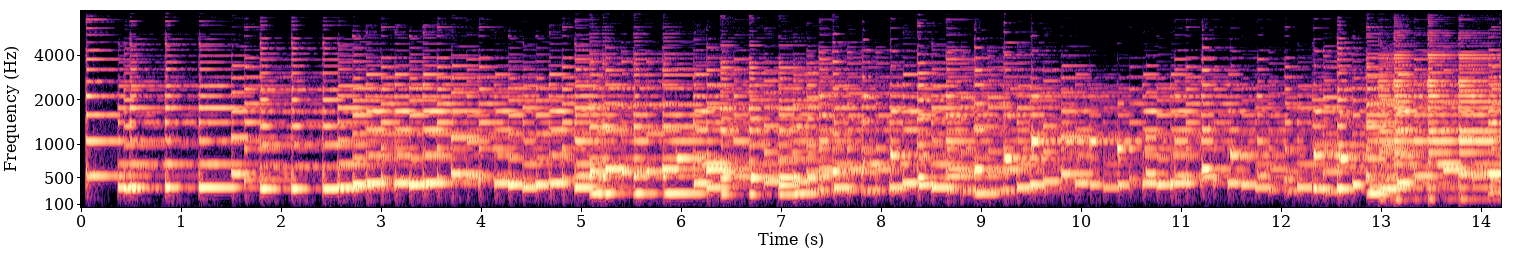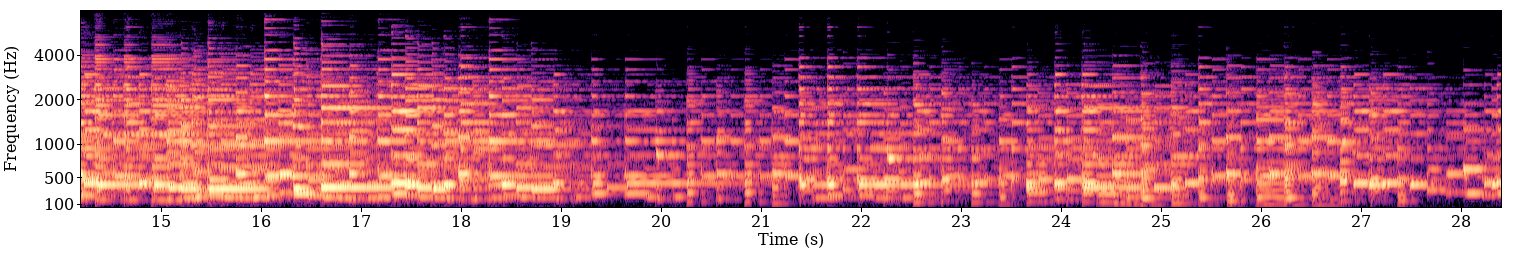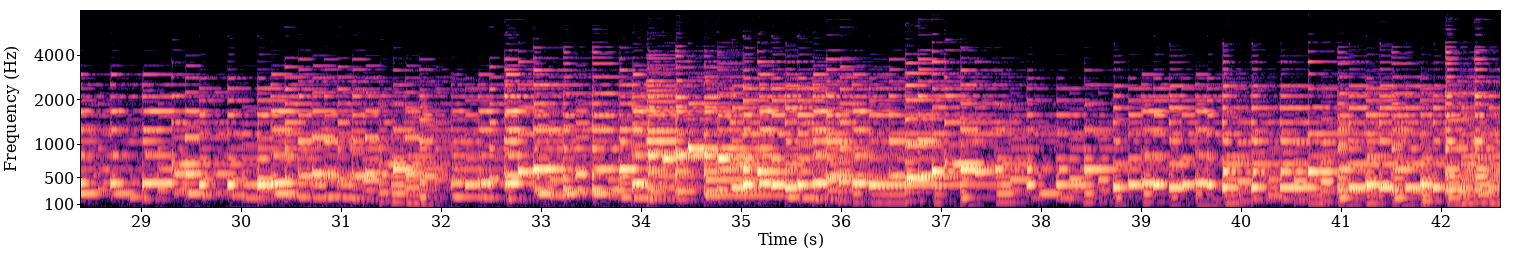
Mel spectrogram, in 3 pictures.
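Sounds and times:
keyboard fugue in F minor: 0.0 - 42.5.

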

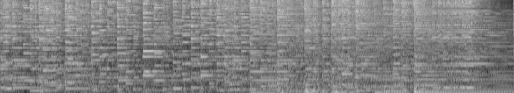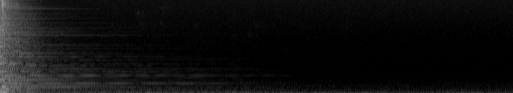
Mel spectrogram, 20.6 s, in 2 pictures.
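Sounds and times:
harpsichord playing a gigue in C major: 0.0 - 10.6.

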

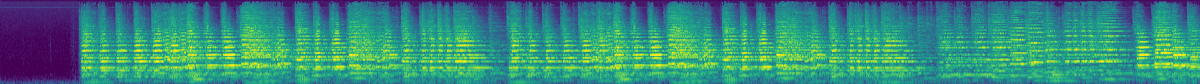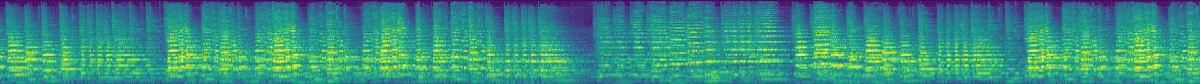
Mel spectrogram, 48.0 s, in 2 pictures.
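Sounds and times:
baroque suite sarabande: 1.6 - 47.9.

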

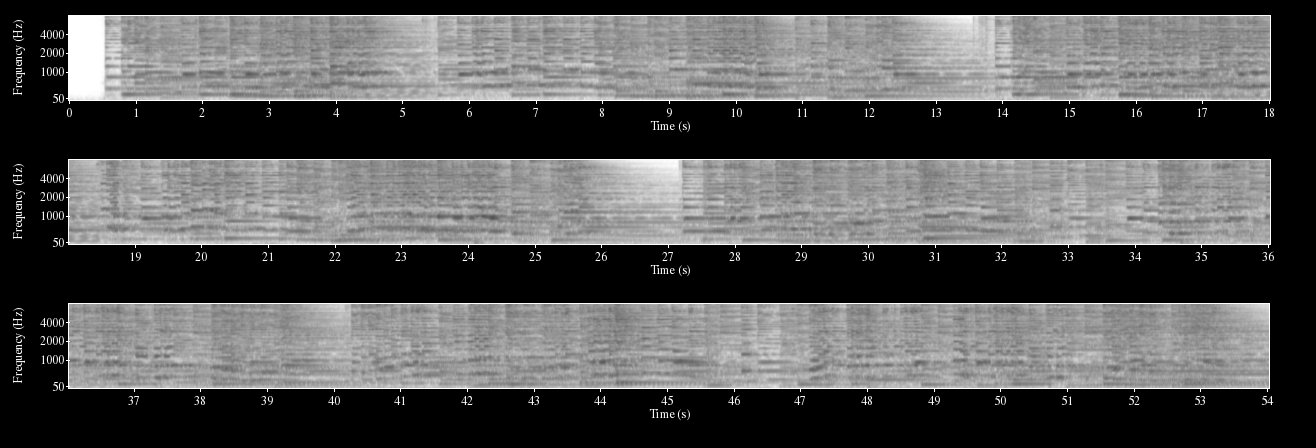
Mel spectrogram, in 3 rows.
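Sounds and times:
harpsichord courante in A minor: 0.6 - 54.0.

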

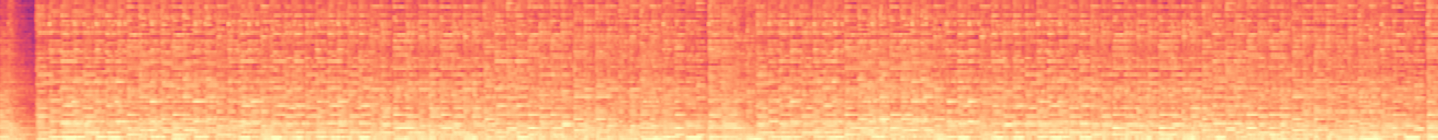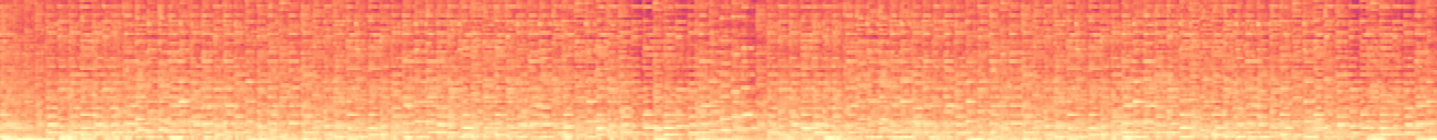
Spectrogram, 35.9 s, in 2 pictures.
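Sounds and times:
harpsichord piece in G major: 0.0 - 35.9.

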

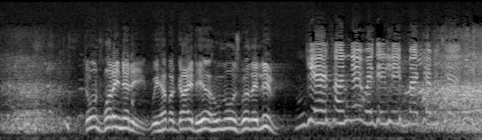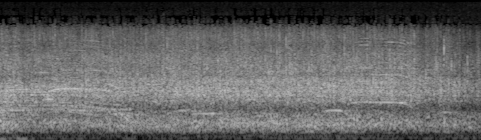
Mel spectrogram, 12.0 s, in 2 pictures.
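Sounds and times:
laughter: 0.0 - 1.8, 4.8 - 12.0
speech: 1.1 - 6.2
applause played from a gramophone record: 6.1 - 12.0.

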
